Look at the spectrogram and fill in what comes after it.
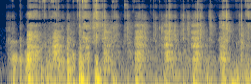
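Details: A Staffordshire Bull Terrier, unusually vocal in the evening, gives deep, gruff barks and grumbling vocal bursts in quick succession to get its owner's attention.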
